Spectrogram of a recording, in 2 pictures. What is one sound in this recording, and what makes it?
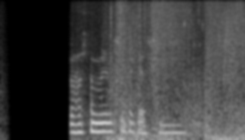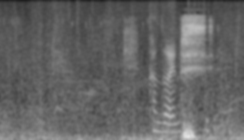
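Magic spells blast and crackle in a video game.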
